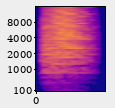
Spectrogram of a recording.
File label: Arcane Magic Stun Spell; fantasy sound effect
